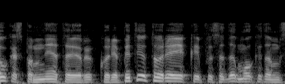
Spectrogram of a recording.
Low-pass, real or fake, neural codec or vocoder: 7.2 kHz; real; none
